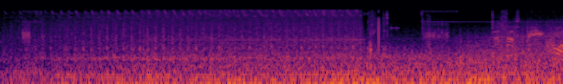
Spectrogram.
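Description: Pequod, the support helicopter in Metal Gear Solid V: The Phantom Pain, flies in toward a landing zone. Its steady, loud rotor drone fills the whole stretch, with brief game sound effects over it.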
